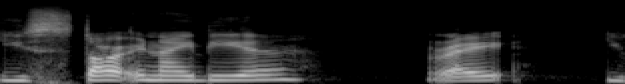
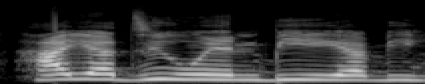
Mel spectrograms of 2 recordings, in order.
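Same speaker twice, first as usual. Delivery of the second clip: put-on Jamaican accent. Streamer greeting a viewer named Ken, in a fake Jamaican accent. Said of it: "Just fake ass Jamaican accent".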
